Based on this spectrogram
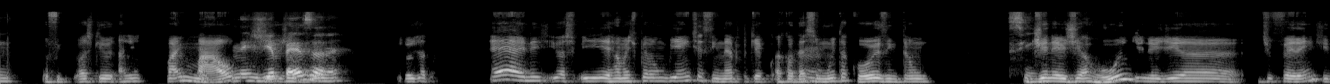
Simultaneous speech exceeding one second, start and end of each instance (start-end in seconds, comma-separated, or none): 1.9-3.3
